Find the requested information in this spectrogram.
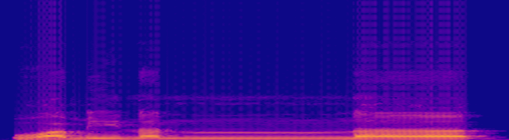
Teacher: واو زبر وا، میم زیر می، وامی نون کو اس نون مشدد کے ساتھ ملائیں گے اور یہاں پر غنہ بھی کریں گے، الف اور لام کو نہیں پڑھیں گے۔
